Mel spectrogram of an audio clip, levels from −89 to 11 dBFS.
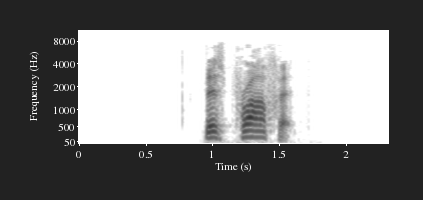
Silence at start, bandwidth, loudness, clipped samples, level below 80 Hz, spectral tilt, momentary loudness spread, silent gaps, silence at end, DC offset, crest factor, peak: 0.95 s; 7.6 kHz; -22 LUFS; under 0.1%; -74 dBFS; -6.5 dB/octave; 16 LU; none; 0.75 s; under 0.1%; 22 dB; -4 dBFS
